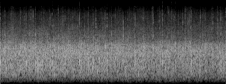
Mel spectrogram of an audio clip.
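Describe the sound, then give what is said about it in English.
A crowd at Black Hawk Church applauds the elementary kids on Labor Day Sunday, a dense, even wash of many hands clapping at once, loud and sustained throughout with no pause, a few cheers faintly mixed in. “Let's hear it for all the elementary kids that are with us.”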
